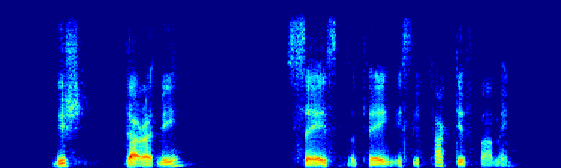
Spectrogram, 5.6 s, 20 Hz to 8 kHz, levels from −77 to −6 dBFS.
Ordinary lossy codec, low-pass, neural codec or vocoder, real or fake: none; 7.2 kHz; codec, 24 kHz, 0.9 kbps, WavTokenizer, medium speech release version 1; fake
